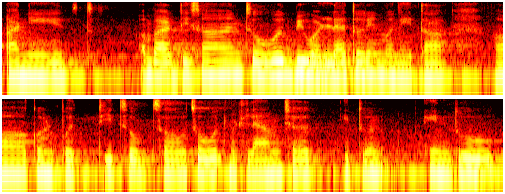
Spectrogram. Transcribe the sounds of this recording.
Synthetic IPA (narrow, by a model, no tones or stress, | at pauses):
ani | baɾd̪esant͡səʋət̪bʱiʋəɽljat̪əɾenm̤ənet̪a | ɡʱəɳpət̪ːiːt͡səwt͡sət͡səʋət͡s̪m̤əʈljaːmt͡ɕa | it̪uːn | ɦind̪u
